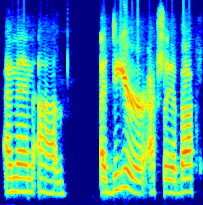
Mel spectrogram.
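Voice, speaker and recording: A talkative woman with a Southern US accent shares her stories in a relaxed interview. She rambles warmly through them, with plenty of ums, and she acts out what people said. The recording is dry and slightly muffled. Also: medium pitch, normal speed, no room sound. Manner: chatty, animated, acts out quoted speech, many ums. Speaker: guest, competitive archer and teacher. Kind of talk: casual storytelling in an interview.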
